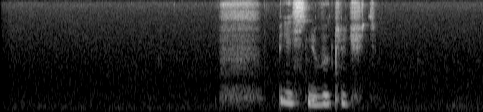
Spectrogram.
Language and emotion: Russian, sad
